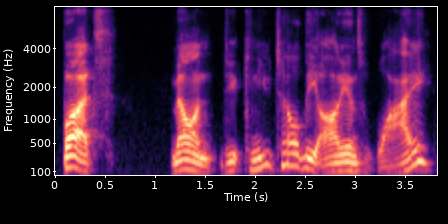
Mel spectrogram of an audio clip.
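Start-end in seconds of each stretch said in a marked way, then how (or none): none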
